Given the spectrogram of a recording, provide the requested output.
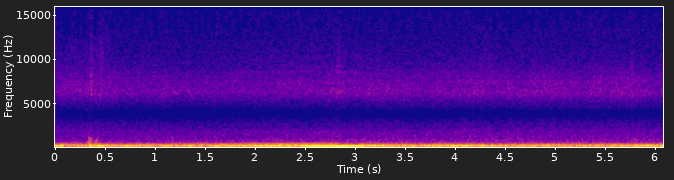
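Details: Volvo S80 steady low hum around 230 Hz over road noise at about 145 km/h (±5), only on new 245/40 R18 Goodyear Eagle F1 Asymmetric 6 summer tires; unchanged by acceleration, braking or cornering, no wheel play; owner suspects tire tread or rim, not wheel bearing.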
